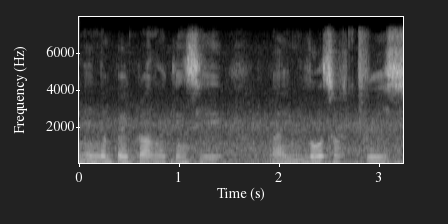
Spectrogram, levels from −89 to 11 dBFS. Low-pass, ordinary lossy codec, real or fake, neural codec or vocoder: 7.2 kHz; none; real; none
